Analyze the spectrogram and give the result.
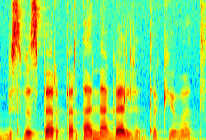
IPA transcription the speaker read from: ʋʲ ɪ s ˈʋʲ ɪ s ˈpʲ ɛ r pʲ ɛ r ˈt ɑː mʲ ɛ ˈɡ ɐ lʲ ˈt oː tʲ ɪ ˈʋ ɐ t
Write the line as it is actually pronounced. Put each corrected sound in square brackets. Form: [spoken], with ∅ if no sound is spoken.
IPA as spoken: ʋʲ ɪ s ˈʋʲ ɪ s ˈpʲ ɛ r pʲ ɛ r ˈt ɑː [nʲ] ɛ ˈɡ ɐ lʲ ˈt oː [kʲ] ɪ ˈʋ ɐ t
